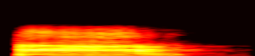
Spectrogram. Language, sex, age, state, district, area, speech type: Sindhi, female, 60+, Maharashtra, Mumbai Suburban, urban, conversation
